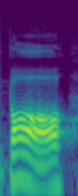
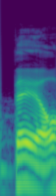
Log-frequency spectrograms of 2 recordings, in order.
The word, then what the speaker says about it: Baal: a contest let's have a power encounter between ball or baal however you want to pronounce it and yahweh so it goes up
